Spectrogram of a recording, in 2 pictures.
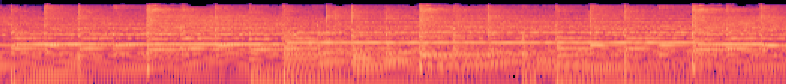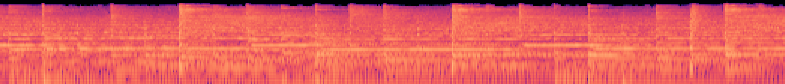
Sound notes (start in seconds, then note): none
